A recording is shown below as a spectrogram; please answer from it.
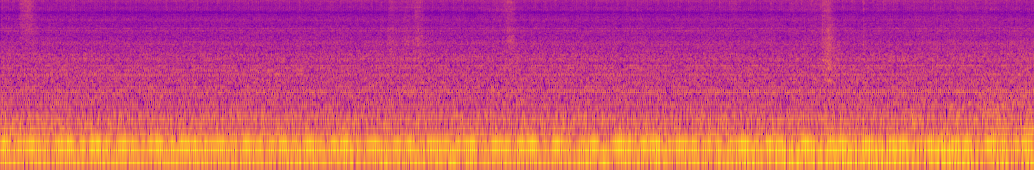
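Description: A steady low background hum, with a few faint light taps of a palette knife dabbing paint on canvas.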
